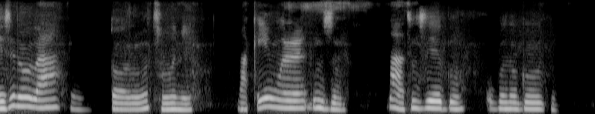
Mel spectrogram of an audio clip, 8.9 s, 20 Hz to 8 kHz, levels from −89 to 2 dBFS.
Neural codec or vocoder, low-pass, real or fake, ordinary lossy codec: codec, 16 kHz, 2 kbps, X-Codec, HuBERT features, trained on balanced general audio; none; fake; none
